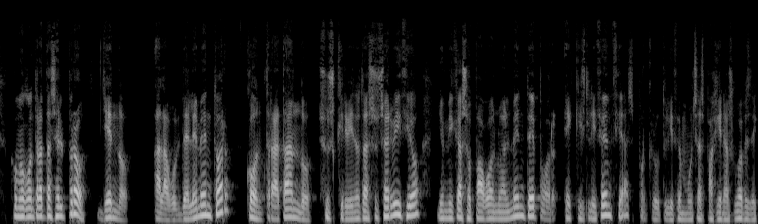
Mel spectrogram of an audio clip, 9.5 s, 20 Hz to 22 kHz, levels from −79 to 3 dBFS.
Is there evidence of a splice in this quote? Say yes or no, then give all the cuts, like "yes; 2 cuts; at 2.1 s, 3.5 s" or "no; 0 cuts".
yes; 2 cuts; at 1.2 s, 3.0 s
